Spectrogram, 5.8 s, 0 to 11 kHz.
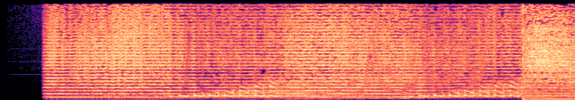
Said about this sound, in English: There's your buzzer. Final score, Warriors 127 and Atlanta 113.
